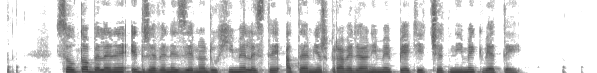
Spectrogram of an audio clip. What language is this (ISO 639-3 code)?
ces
